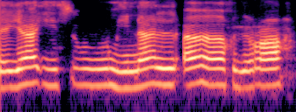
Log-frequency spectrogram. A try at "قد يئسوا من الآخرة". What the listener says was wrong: Minal akhirah. Qad. Di sini tarik tadi ya. Minal akhirah. Tak ada yang panjang. Qad ya isu.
